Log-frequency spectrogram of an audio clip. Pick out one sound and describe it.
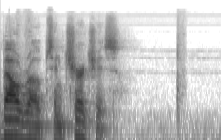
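A man speaks calmly in a low voice.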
